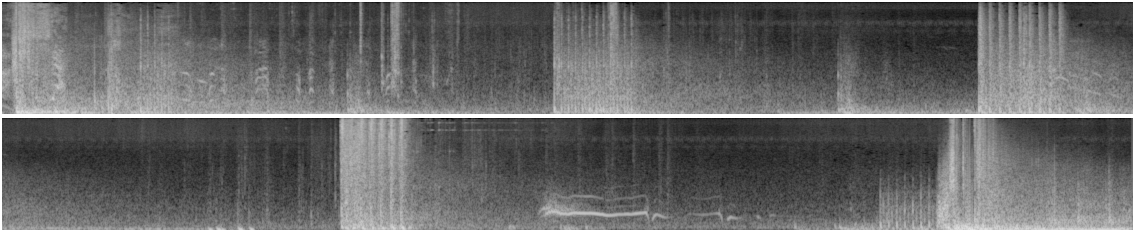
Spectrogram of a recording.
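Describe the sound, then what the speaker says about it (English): Artillery barrage in the game Insurgency: Sandstorm, with heavy shell blasts landing every few seconds, loud and close, amid rumbling debris and scattered gunfire, with voices talking in between. "Barrage complete."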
